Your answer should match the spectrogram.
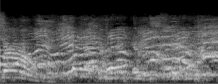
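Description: A roomful of children calling out and shouting all at once, many high voices overlapping.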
